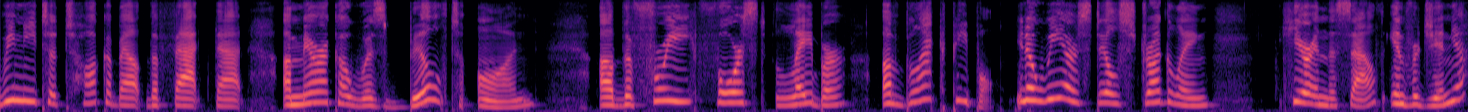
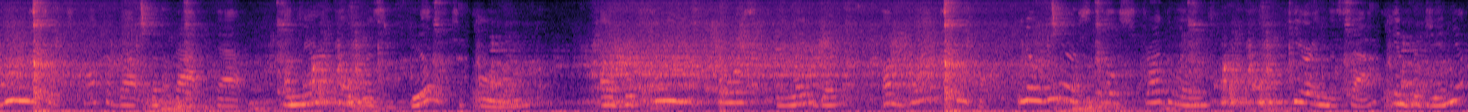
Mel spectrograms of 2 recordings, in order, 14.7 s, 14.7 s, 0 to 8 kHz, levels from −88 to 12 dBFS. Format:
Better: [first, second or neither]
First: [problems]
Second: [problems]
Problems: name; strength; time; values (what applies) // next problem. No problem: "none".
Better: first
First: none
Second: background sound (Toilet flush); 1 dB below the speech // room echo; dies away in 0.7 s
